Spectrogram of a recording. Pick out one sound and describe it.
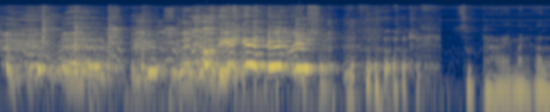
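A young woman laughs nearby.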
